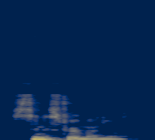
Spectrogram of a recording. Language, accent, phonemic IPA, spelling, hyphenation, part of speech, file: English, Southern England, /ˈsɪ.nɪs.tɹəʊˌman.jʊ.əl/, sinistromanual, sin‧is‧tro‧man‧u‧al, adjective / noun, LL-Q1860 (eng)-sinistromanual.wav
- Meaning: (adjective) Left-handed; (noun) A person who is left-handed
